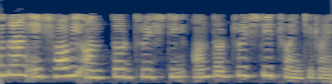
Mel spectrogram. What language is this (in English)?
Bangla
